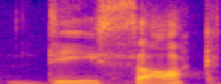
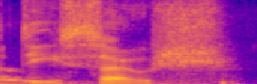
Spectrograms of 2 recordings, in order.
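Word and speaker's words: DeSoc: um is and i it's shortened as d-e-s-o-c uh which looks like d sock to me but i'm going to call d soch what are you calling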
